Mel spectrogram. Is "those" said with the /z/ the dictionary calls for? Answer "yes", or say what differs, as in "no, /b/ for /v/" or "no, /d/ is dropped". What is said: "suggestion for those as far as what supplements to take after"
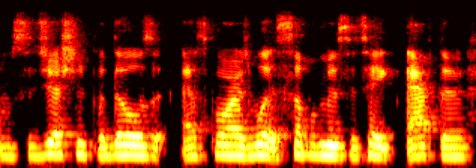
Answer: yes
